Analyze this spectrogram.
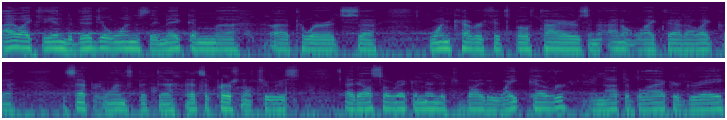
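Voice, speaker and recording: Speaking at a moderate pace, a man uses a fairly low pitch and ordinary pitch variation, his tone dark and mellow and somewhat breathy. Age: 60s. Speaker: RV owner giving maintenance tips. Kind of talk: casual tutorial video. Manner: halting, many fillers.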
